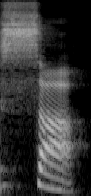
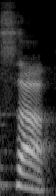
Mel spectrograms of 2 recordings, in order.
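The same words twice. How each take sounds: First: The consonant is a sharp, hissing s sound. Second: The consonant is soft, tongue between the teeth. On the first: The speaker calls it wrong. "बहुत से लोग इसको पढ़ेंगे सा, तो वो तो सीन की आवाज़ है" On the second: The speaker calls it right. "सा को भी नरमी से पढ़ना है"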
